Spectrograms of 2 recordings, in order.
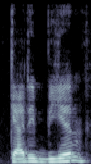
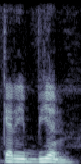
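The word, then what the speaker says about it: Caribbean: इसको ऐसे भी प्रोनाउंस कर सकते हैं या फिर इसकी प्रोनाउंसिएशन ऐसे भी हो सकती है कैरिबियन या फिर कैरिबियन।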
